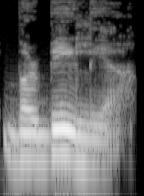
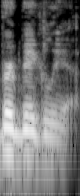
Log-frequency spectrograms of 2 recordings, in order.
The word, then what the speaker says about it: Birbiglia: Italian people who would go, in Italy, it's pronounced Barbilia. And he'd be like, well, in America, you're annoying. So that's his response to that. So you nailed it with Berbiglia.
